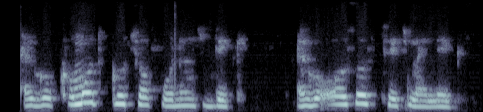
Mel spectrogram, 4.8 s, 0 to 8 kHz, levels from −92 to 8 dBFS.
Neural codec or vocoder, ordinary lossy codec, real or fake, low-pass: none; none; real; none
